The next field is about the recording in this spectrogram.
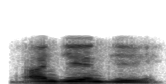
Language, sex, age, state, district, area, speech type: Dogri, male, 18-30, Jammu and Kashmir, Kathua, rural, conversation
